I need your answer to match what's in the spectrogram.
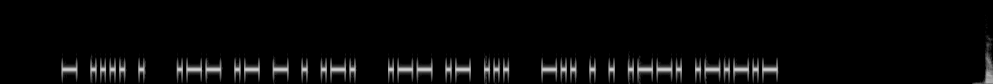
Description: Morse code, heard as a keyed tone, about 25 wpm, 700 Hz. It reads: THE WATER WAS DEEP.
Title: Sentences from Top 1000 Words - Review Part 3 - 25wpm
